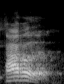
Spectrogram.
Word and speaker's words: thorough: Okay, so over here it is not true, it is thorough. Okay, the word is pronounced as thorough.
